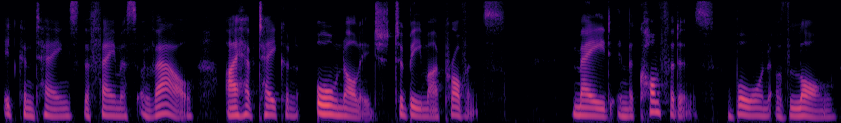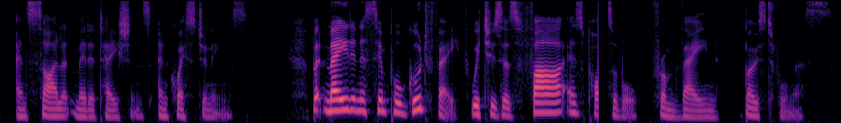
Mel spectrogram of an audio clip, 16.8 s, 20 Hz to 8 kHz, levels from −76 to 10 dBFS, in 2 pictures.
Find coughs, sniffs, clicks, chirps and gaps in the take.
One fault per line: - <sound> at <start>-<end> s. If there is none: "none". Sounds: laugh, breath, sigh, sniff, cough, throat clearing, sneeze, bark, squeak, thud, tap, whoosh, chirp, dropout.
- dropout at 14.4-14.5 s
